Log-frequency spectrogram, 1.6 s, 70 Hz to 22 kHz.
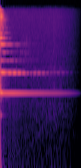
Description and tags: Guitar string plucked at headstock
This is a single guitar string plucked with a pick directly at the headstock, that means between the tuners and the nut. There the string is very short and tight, resulting in a high, almost piano-like tone. Also, since there is no sound box, the tone is rather quiet.
I used this for a sampler and I liked the sound of it. This is the raw recording. If you want to use it in a sampler too, I recommend adding some EQ, Reverb and maybe some delay. It is not perfectly in tune though, the closest note is A#. You might tweak the tuning a little bit when using it in combination with other tuned instruments.
Microphone: AKG Perception 120
Post-Processing: None
plucked, sample, string, instrument, single-notes, guitar, one-shot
